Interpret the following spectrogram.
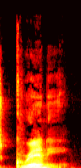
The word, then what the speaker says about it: Grani: The first is Granny. That's what his name is spelled Grani. Granny? Granny? We're going to go with Granny because it sounds a little bit less like Granny.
